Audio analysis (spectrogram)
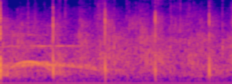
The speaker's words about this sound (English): Can we just give Jesus a shout and a clap again?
